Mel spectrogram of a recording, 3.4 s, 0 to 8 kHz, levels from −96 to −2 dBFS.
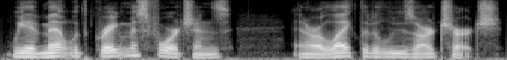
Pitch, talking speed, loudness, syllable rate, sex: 115 Hz, 230 wpm, -20 LUFS, 6.6 syllables/s, male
